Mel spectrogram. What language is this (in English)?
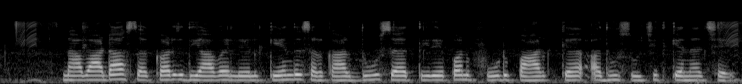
Maithili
